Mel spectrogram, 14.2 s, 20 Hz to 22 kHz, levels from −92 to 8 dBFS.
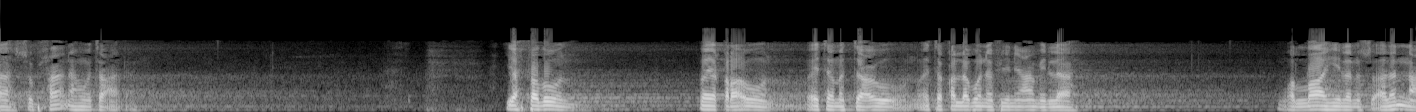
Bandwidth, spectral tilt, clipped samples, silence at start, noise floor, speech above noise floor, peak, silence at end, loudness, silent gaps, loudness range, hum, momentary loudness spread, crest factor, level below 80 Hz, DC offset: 8 kHz; -9 dB/octave; 0.3%; 0 s; -48 dBFS; 36 dB; 0 dBFS; 0 s; -13 LUFS; none; 8 LU; none; 22 LU; 16 dB; -50 dBFS; under 0.1%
